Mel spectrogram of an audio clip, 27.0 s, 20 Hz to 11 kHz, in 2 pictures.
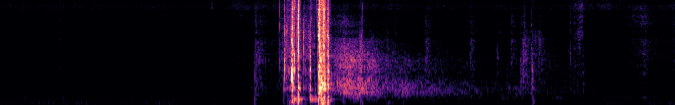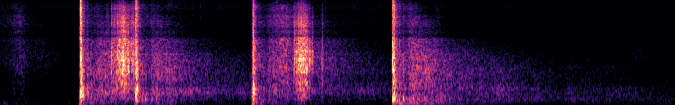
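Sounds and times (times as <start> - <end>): loud firework bangs with crackling: 5.1 - 9.1, 15.0 - 26.1.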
